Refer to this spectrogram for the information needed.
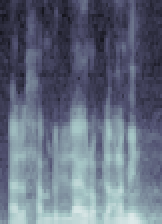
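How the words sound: It is recited harshly, sounding angry.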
